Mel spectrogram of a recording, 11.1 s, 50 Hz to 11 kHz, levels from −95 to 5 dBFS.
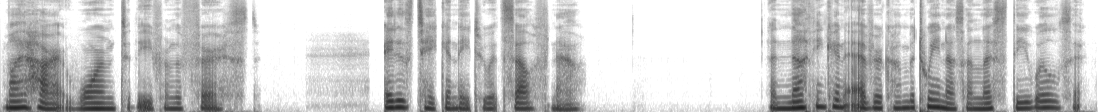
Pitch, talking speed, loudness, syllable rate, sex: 170 Hz, 140 wpm, -20 LUFS, 4.3 syllables/s, female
